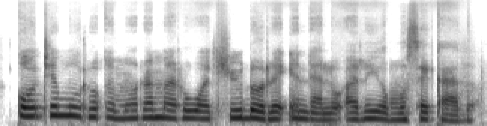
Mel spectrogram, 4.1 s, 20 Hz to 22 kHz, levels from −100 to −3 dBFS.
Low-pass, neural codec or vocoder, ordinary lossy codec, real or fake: none; codec, 44.1 kHz, 2.6 kbps, DAC; none; fake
